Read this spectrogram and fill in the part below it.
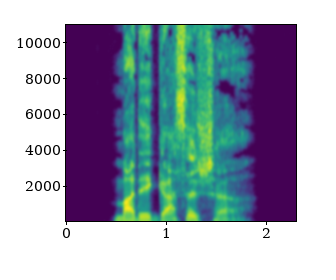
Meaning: inflection of madegassisch: 1. strong/mixed nominative masculine singular 2. strong genitive/dative feminine singular 3. strong genitive plural
- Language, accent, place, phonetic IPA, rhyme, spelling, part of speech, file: German, Germany, Berlin, [madəˈɡasɪʃɐ], -asɪʃɐ, madegassischer, adjective, De-madegassischer.ogg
